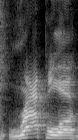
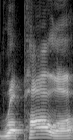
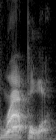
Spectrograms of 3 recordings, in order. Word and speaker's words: Rapala: a freeloader yes that's Rapala not Rapala I used to say Rapala 2 but it's pronounced Rapala you put the wrong emphasis on the wrong syllable the freeloader is a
